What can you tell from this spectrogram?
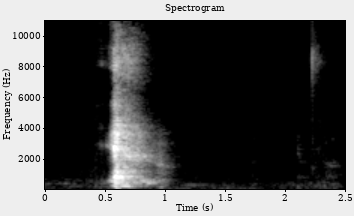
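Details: One forceful, explosive hissing burst fades over half a second, then a faint sniff, in a recording of nose blowing and sneezing: a single sneeze.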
